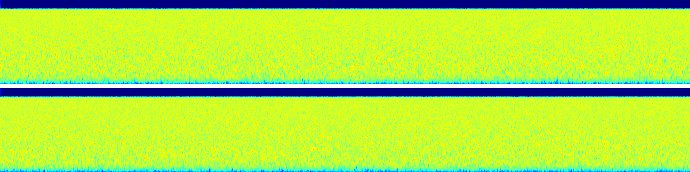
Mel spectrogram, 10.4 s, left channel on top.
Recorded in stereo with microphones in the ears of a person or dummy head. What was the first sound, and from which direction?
Only background noise.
